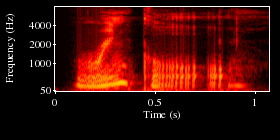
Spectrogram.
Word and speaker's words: wrinkle: Next word is 2 syllables, wrinkle. Spelled with the WR that says R, I that says I, N that says M, K that says K, L that says O, and a silent final E.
